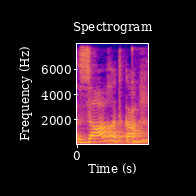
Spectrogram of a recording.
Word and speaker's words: загадка: на останній склад слово загадка має тільки один правильний наголос на перший склад інше наголошування - Це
